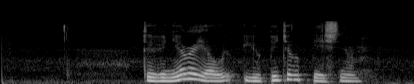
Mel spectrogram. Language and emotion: Russian, neutral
